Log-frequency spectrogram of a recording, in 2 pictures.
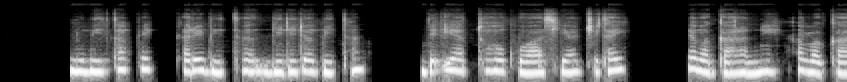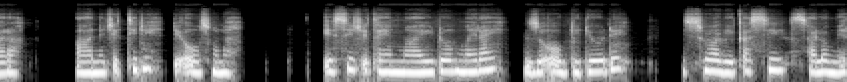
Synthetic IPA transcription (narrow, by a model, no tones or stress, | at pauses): nʊbiːt̪ːɐpːɛ | kʰɐɾebiːt̪ʰːɐɡɪd̪ɪd̪ɐbiːt̪ʰːɐn | d̪ɛʔɪjɐt̪ʰːɔhɔkʰʊwaːsɪjɐt͡ʃʼɪt̪ʰɐj | jɐbɐɡːaːɾɐnːɛhɐbɐɡːaːɾɐ | aːnɛt͡ʃʼɪt̪ːɪd̪ɪd̪̥ɛ̰ʔoːsɔnɐ | ʔɪsːɪt͡ʃʼɪt̪ʰɐjmaːjd̪ɔmɐɾɐj | zɔ̰ʔɔ̰ɡɪd̪ɪjoːd̪ɛ | ɪsːɪwaːɡekʼɐsːɪsɐlɔmɪɾɐ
